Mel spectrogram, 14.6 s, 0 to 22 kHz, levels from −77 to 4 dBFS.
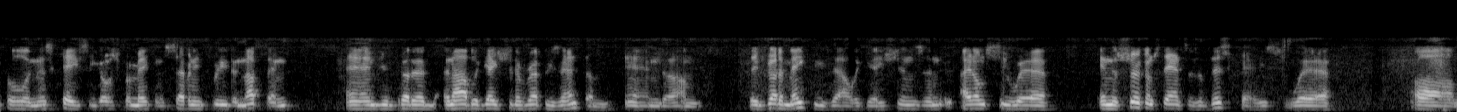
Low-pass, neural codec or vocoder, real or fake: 5.4 kHz; codec, 44.1 kHz, 7.8 kbps, DAC; fake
